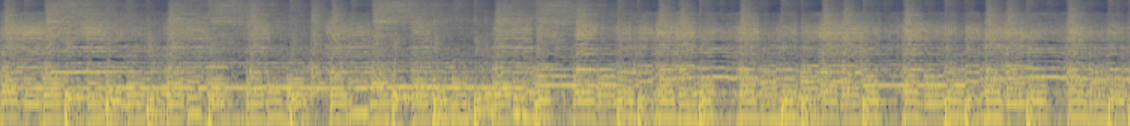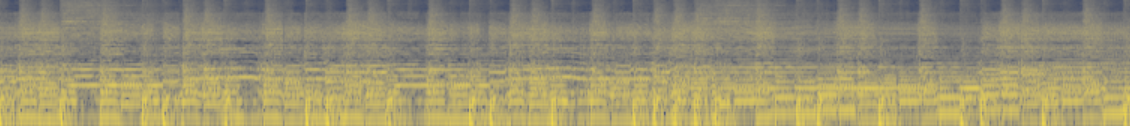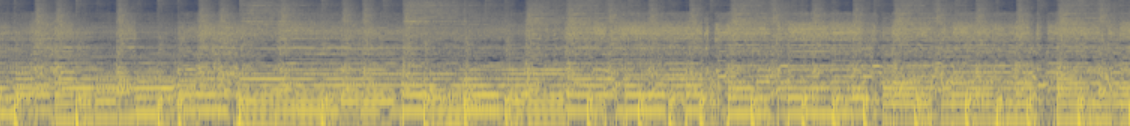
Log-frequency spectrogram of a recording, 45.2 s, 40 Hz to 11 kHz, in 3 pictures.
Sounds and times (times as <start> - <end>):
Heavy metal: 0.0 - 45.2
Progressive rock: 0.0 - 45.2
Psychedelic rock: 0.0 - 45.2.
